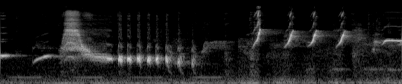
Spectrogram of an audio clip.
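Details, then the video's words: White-rumped shama, a training recording to excite shamas into song: a soft whistle, a harsh burst, a rapid run of even repeated notes, then four ringing upslurred whistles about a quarter second apart. "Kích Chòe lửa hót nhiều giọng,Căng lửa,chòe lửa đánh đuôi kích cực nhạy.luyện chòe lửa hót"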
